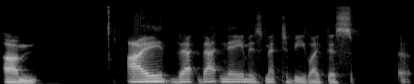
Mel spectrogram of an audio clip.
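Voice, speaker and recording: A musician from California's San Francisco Bay Area chats casually as an interview guest over a remote call from his home setup, reflective, wordy and rambling. His voice is fairly low, unhurried and a bit bright, and the recording is dry and clean like a studio.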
